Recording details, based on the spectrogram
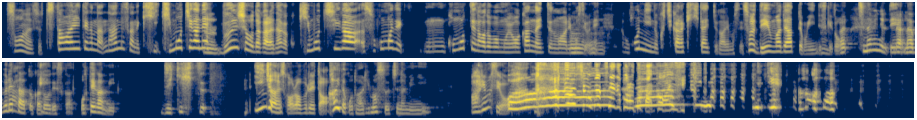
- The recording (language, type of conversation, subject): Japanese, unstructured, 好きな人に気持ちをどうやって伝えますか？
- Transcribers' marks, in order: other background noise; joyful: "わあ！ああ！好き"; laugh; laugh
